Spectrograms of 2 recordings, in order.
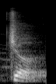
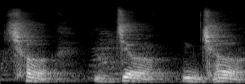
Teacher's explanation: च वर्ग जो है वो तालु से बोले जाते हैं, तालु से।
